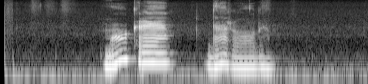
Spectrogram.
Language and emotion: Russian, sad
